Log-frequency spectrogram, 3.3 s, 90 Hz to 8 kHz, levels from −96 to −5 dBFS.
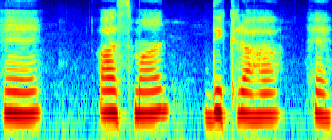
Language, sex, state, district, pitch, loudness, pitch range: Hindi, female, Himachal Pradesh, Shimla, 215 Hz, -18 LUFS, 210-225 Hz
